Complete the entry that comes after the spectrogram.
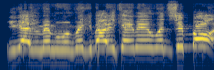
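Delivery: put-on high, rapid-fire Cajun accent; Cajun accent impression. Imitating a Cajun guy for the podcast co-host, Cajun accent. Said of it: "he sounds like that guy who's like".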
